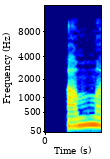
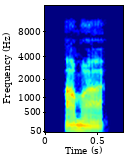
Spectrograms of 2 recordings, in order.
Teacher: surah Anaba ayat 1 pada kata Amma terdapat mim bertasdid sehingga mim tersebut dibaca dengan dengungan atau gunah selama dua harakat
